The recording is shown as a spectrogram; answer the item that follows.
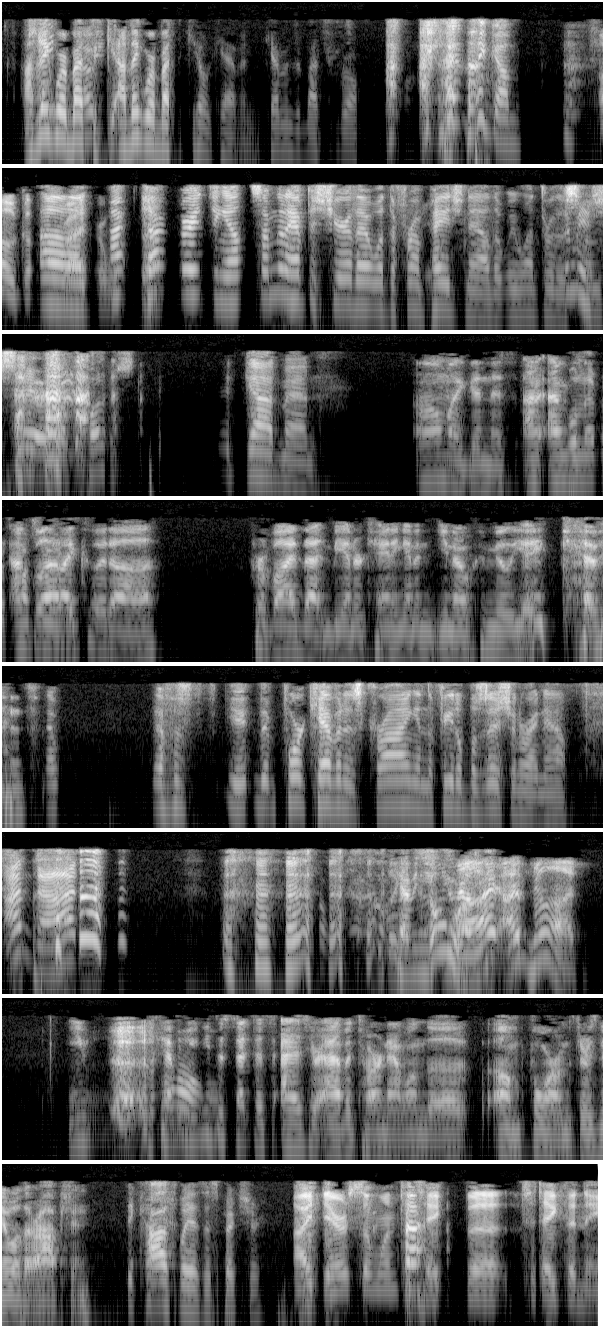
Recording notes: We continue to take live callers from around the world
